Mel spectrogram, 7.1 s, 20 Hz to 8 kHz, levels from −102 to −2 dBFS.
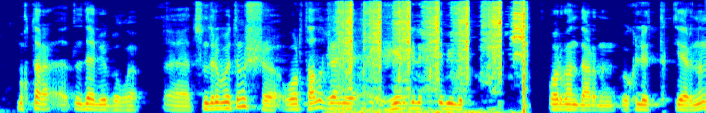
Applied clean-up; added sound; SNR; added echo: classical method Wiener filter.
